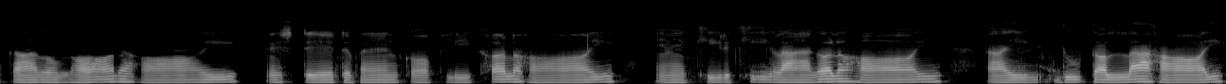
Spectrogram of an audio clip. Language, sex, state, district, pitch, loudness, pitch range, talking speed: Bajjika, male, Bihar, Vaishali, 110 Hz, -30 LUFS, 110-120 Hz, 70 wpm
